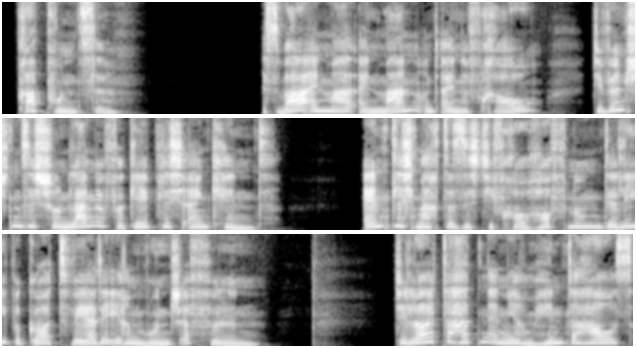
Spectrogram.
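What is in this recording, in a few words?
german female narration; voice demos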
